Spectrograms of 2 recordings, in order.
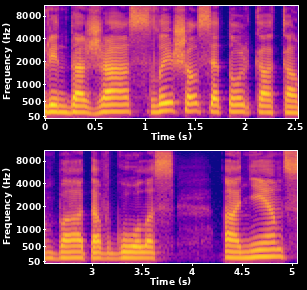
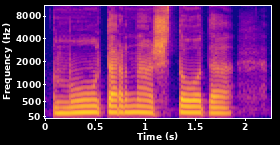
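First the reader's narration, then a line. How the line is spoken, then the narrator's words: Sighing. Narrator (Russian): вздохнул Сашка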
